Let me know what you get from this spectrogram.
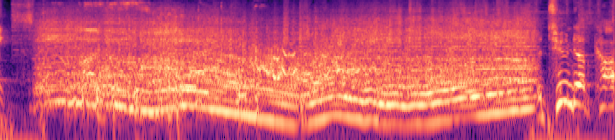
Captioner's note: engine roaring, brakes squealing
